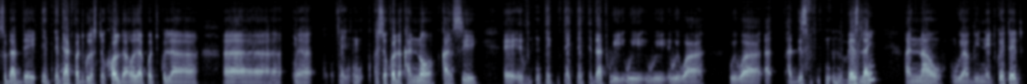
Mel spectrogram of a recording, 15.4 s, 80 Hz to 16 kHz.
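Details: 41-year-old man who says he stammers a lot, with repeated words; stuttering.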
